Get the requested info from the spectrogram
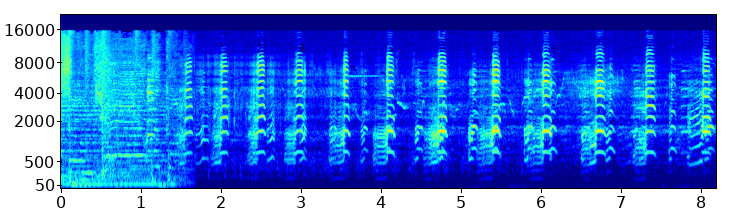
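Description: Background music cuts off about a second and a half in, followed by geese honking in a repeated series of short calls, about two a second.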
